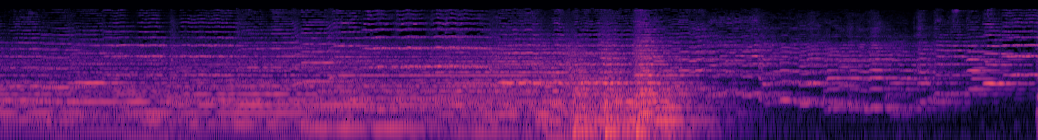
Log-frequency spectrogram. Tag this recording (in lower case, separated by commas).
musical instrument, violin, music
